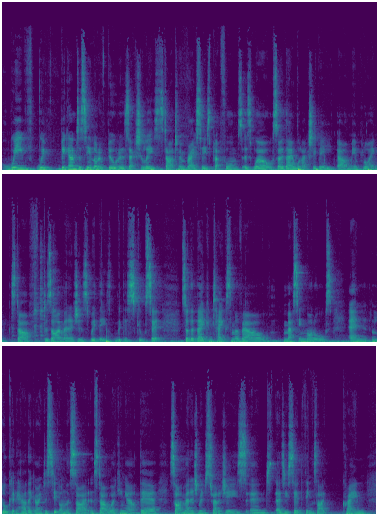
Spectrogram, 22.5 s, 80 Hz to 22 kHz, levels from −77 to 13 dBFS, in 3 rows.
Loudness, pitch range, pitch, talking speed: -23 LUFS, 180-205 Hz, 190 Hz, 185 wpm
